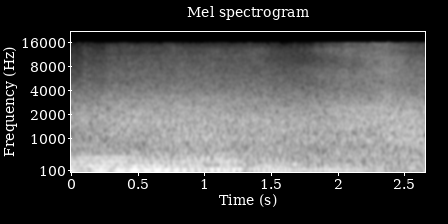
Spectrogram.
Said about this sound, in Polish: Gdyby nie te samochody, byłoby cudownie, bo słychać i ptaki, i troszeczkę ten szum drzew. No, samochody się przebijają okrutnie w tym wszystkim.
